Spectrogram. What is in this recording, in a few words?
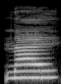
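"nai", first tone, pinyin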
